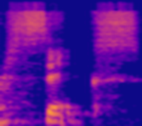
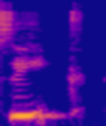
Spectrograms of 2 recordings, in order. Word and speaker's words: Sikh: And I know a lot of Americans, you hear the word pronounced Sikh, but they pronounce it Sikh. It's spelled S-H-I-K, Sikh. I think I spelled it right. I probably didn't spell it right, but I'm saying it right.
